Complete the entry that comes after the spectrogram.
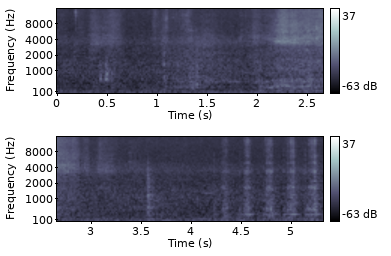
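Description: A metal-tipped stylus with a red handle scratches across a thin, solid, flat copper-foil scratch art board coated in black, lying on a table partly under a white sheet of white paper. Continuous soft scraping and rasping is heard, with faint low rumble and brief brighter scratchy streaks that swell to a louder stretch in the middle.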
